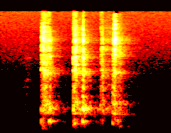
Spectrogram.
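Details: Three harsh, rough coughs in quick succession in a small quiet room; a bad cough.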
